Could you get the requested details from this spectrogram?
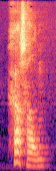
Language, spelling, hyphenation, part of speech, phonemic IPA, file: Dutch, grashalm, gras‧halm, noun, /ˈɣrɑs.ɦɑlm/, Nl-grashalm.ogg
- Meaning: a blade of grass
